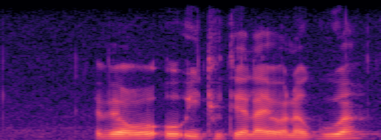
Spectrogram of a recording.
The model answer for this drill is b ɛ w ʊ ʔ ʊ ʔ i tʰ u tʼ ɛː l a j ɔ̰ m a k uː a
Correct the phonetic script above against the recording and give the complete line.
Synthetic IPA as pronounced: b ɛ ɣ ʊ ʔ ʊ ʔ i tʰ u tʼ ɛ l a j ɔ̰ n a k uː a

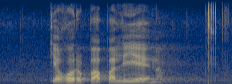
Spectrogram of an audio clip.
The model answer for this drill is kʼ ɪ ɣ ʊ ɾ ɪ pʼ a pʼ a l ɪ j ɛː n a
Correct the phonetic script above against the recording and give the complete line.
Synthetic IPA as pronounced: kʼ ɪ ɣ ʊ ɾ ɪ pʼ a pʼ a l ɪ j ɛː n a

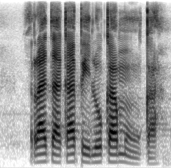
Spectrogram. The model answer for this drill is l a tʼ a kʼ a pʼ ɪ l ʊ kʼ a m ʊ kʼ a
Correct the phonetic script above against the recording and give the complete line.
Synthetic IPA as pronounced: r a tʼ a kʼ a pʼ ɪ l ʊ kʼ a m ʊː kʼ a

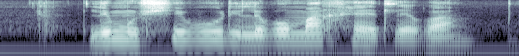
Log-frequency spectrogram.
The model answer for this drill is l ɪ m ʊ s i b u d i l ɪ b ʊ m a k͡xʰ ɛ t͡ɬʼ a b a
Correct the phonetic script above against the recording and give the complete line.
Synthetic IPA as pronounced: l ɪ m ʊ ʃ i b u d i l ɪ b ʊ m a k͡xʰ ɛ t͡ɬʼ ɛ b a

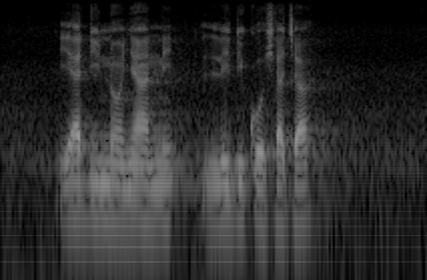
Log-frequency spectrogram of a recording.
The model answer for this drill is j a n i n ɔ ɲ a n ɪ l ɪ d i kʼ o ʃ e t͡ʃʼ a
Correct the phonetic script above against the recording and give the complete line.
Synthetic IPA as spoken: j a d i n ɔ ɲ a n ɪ l ɪ d i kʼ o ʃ a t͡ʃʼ a

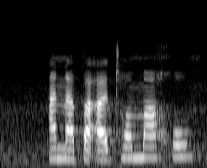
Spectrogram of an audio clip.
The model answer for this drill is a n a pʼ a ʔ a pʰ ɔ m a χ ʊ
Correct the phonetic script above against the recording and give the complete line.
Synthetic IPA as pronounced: a n a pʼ a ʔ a tʰ ɔ m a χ ʊ

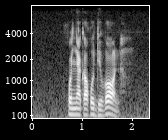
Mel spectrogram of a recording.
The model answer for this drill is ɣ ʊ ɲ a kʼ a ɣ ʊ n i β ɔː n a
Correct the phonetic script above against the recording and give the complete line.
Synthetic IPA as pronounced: ɣ ʊ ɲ a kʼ a ɣ ʊ d i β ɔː n a

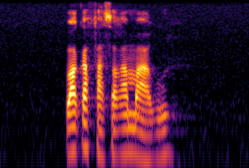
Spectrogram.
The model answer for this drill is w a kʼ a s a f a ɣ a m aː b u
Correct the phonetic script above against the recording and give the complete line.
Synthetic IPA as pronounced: w a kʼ a f a s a ɣ a m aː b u

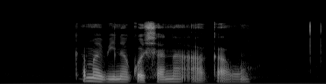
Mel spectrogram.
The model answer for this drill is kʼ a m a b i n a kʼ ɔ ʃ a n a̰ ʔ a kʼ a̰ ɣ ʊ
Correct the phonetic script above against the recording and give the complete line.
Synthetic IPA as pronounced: kʼ a m a b i n a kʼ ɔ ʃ a n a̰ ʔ a kʼ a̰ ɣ ʊ

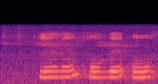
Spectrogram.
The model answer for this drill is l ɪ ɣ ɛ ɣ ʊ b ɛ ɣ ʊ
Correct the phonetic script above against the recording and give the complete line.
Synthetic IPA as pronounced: l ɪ ɣ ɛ ʊ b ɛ ʊ

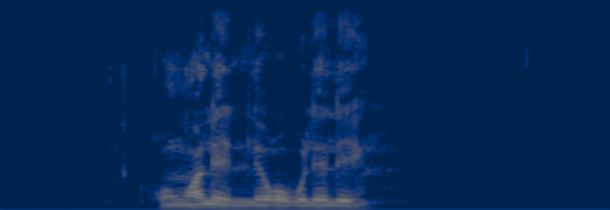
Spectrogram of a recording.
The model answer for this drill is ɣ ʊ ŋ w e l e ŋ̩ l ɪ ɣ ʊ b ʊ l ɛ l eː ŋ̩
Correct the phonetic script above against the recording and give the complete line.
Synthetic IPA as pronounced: ɣ ʊ ŋ w a l e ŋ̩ l ɪ ɣ ʊ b ʊ l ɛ l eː ŋ̩

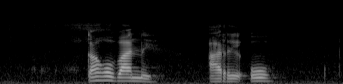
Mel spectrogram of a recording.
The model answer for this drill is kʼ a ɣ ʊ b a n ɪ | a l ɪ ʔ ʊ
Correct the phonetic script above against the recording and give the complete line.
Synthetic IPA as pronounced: kʼ a ɣ ʊ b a n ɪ | a r ɪ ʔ ʊ

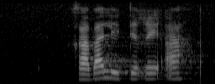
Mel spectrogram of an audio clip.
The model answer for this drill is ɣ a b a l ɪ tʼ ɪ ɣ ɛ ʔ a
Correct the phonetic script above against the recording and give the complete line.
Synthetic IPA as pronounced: ɣ a b a l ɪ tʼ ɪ ɣ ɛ ʔ a

